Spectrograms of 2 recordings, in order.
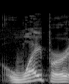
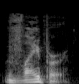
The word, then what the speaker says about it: viper: but it's just that that east end of london pronunciation for viper um which is you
